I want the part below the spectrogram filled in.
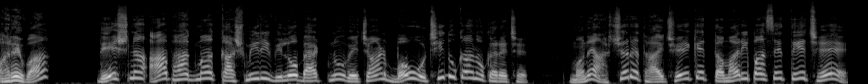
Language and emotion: Gujarati, surprised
